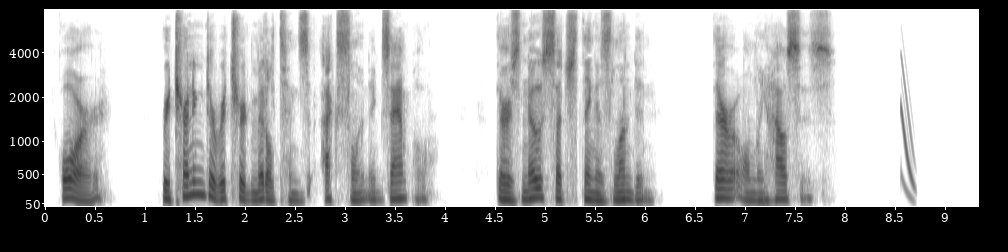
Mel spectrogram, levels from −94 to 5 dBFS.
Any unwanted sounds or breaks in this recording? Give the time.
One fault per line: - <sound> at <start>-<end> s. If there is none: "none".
- chirp at 8.6-8.7 s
